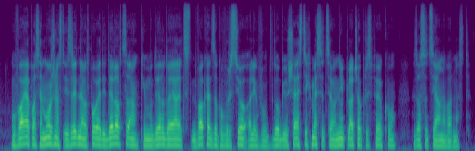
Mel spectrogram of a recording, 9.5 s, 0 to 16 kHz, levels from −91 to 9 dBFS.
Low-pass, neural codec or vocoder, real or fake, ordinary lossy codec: 14.4 kHz; autoencoder, 48 kHz, 32 numbers a frame, DAC-VAE, trained on Japanese speech; fake; none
